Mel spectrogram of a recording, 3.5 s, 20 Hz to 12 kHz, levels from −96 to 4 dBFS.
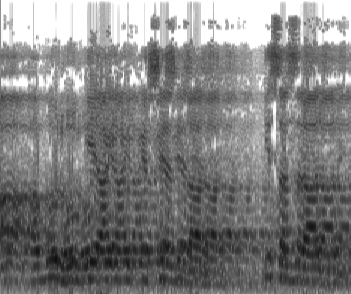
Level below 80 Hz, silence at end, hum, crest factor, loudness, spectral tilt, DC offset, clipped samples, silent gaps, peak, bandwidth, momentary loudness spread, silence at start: -42 dBFS; 0 s; none; 10 dB; -9 LUFS; -3.5 dB/octave; under 0.1%; 0.3%; none; 0 dBFS; 10.5 kHz; 7 LU; 0 s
